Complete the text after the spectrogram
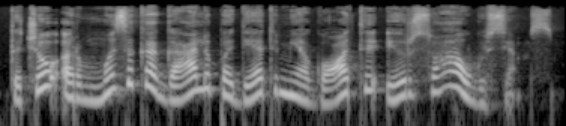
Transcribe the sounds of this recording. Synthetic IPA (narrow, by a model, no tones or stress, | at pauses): t̪ɐt͡ʃʲɛʊʔɐɾmʊzʲɪkɐɡɑːlʲɪpɐd̪ʲeːt̪ʲɪmʲiɛɡoːt̪ʲɪʔɪɾsʊɐʊɡʊsʲiɛms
